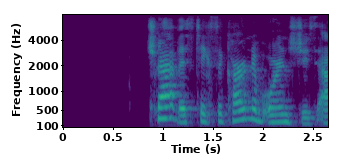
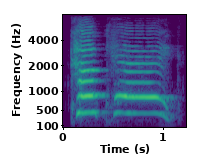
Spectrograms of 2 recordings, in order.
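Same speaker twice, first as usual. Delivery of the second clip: very loud, high, drawn-out cry; huge high-pitched whoop of delight; excited shout; 13 dB louder than usual. A narrator's reading. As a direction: holler it greedily at the sight of a treat. Boy blurts at sight of cupcake.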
